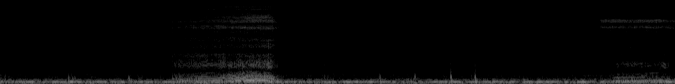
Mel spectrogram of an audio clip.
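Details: Lilac male BearCoat Shar-Pei puppy snoring: low rumbling snore with snuffling breaths and small snorts over a steady hum.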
